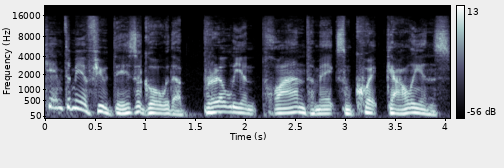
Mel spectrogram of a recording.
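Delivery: put-on unconvincing Scottish accent. Voicing a game character who describes a money-making plan: bad scottish accent. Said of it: "Scottish accents in this game are hilariously bad".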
